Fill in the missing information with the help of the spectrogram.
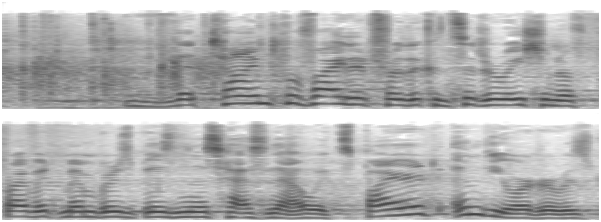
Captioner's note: some Applause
